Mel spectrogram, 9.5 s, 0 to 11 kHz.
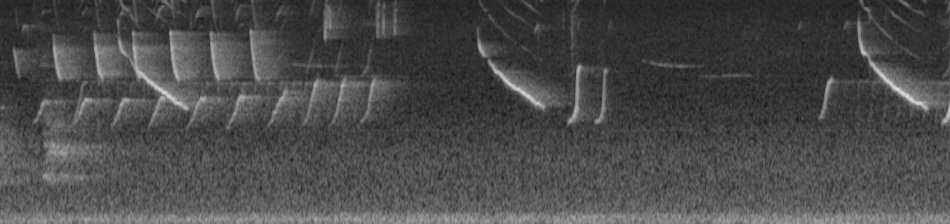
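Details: Northern Cardinal conversation between neighbours in Angrignon Park on March 19, at least three song varieties; a fast run of higher then lower upward-sliding whistles, followed by long loud down-slurred whistles answered by short upslides.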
